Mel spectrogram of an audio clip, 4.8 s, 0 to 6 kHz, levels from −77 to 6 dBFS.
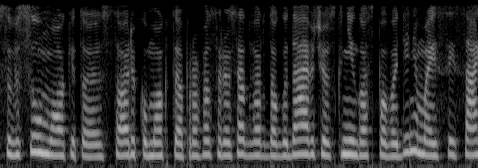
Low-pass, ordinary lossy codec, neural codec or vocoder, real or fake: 5.4 kHz; AAC, 48 kbps; none; real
